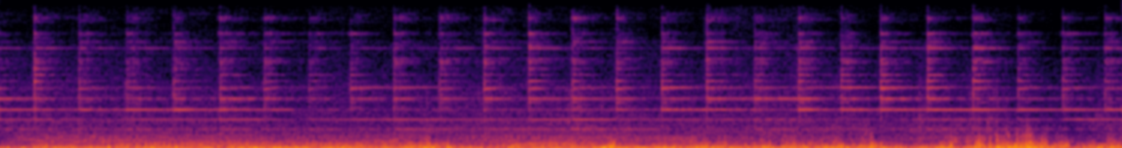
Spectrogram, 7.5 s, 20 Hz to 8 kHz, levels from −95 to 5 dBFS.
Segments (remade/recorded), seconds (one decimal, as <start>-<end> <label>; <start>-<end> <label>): 0.0-7.5 recorded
